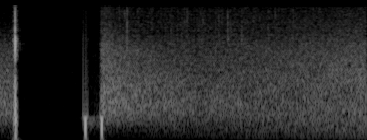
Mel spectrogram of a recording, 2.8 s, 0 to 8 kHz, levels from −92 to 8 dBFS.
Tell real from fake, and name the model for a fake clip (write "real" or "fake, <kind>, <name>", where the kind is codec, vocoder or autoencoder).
fake, vocoder, Vocos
